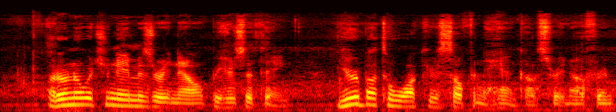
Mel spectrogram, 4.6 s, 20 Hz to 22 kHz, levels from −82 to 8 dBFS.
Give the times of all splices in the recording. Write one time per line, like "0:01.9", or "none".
none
